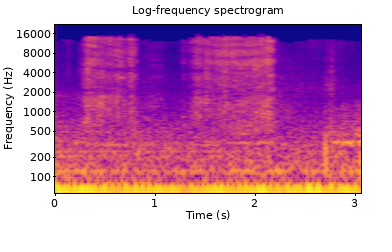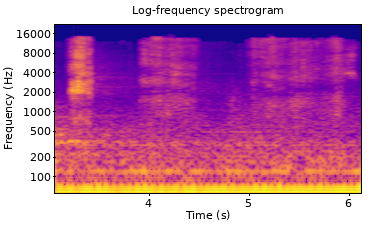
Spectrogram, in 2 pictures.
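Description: A plastic spatula scraping a thick sand-and-resin spall repair mix along a concrete floor joint to strike it off level, in about five separate strokes.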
